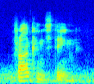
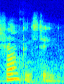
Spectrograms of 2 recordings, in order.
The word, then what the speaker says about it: Frankenstein: Frankenstein. You're putting me on. – This is when Igor. – It's pronounced Frankenstein. Do you also say Frederick? – No. Frederick. – Well, why isn't it Frederick Frankenstein? – It isn't.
